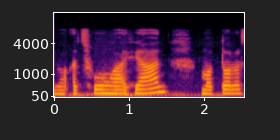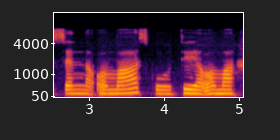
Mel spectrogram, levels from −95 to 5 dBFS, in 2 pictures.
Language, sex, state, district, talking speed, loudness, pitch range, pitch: Mizo, female, Mizoram, Aizawl, 140 wpm, -16 LUFS, 160-175 Hz, 170 Hz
